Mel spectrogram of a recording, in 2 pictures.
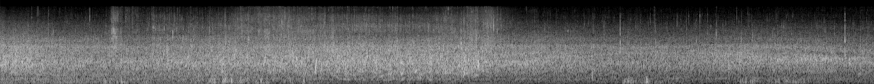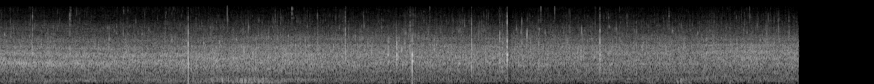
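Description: Torrential rain pouring onto a flooded road, with water running over the tarmac, a steady rushing hiss. It is louder for the first few seconds, then settles lower, with a few sharp drop ticks later on.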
